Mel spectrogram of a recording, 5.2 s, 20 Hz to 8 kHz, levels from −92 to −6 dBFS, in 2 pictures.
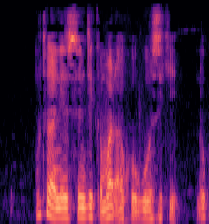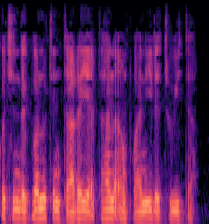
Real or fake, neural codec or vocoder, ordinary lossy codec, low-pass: fake; vocoder, 44.1 kHz, 128 mel bands every 512 samples, BigVGAN v2; MP3, 32 kbps; 7.2 kHz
